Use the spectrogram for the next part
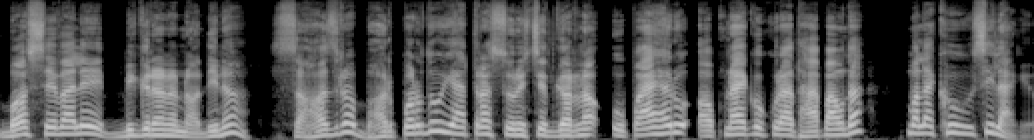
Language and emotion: Nepali, happy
